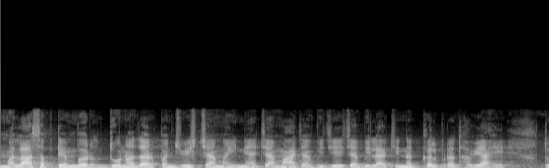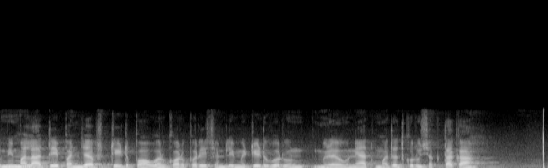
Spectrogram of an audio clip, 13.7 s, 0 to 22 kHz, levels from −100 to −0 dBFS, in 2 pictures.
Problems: none marked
